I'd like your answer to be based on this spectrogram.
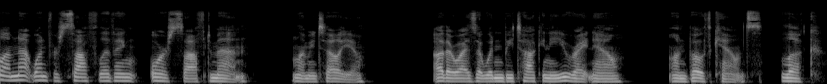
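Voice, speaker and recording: A woman's voice: low voice, dry recording, studio quality, natural voice. A woman playing a tough, foul-mouthed, vengeful caravan trader in a video game, talking in a blunt, folksy, wry way. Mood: flirtatious, wry. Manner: blunt, folksy, wry drawl of plain talk. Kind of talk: video game dialogue acting.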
